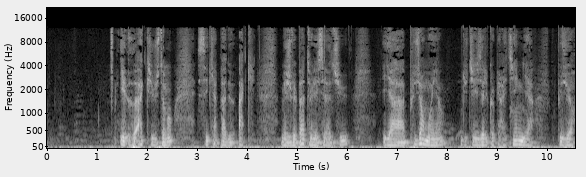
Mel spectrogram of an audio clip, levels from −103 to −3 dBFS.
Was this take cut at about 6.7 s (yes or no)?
no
